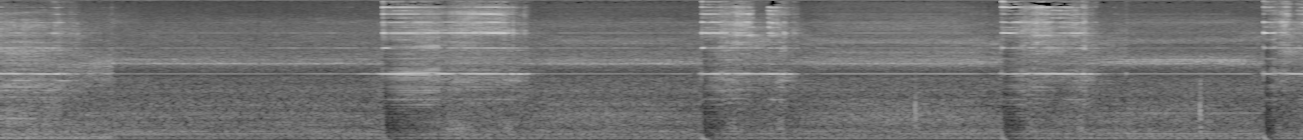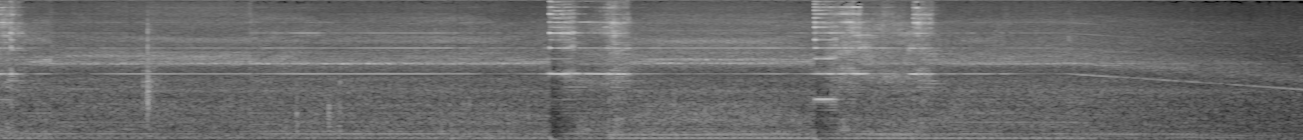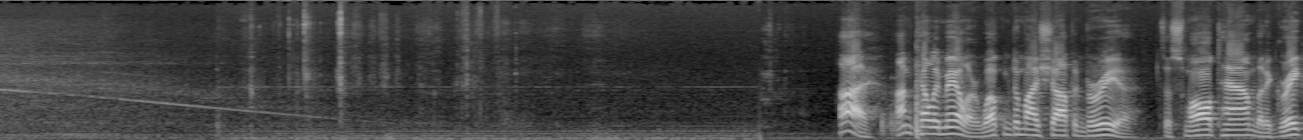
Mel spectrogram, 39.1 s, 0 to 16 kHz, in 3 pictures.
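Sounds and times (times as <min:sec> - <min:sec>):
saw blade cutting wood: 0:00.0 - 0:24.9
table saw whining: 0:00.0 - 0:34.0.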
